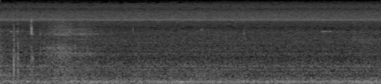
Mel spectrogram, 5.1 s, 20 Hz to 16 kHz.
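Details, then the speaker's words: 2001 Ford F-150 blower fan, previously working only on high, after bad resistor replacement: quiet, low, steady whir with no rattle, squeal or surging; blower running normally. "oh I can hear it running already"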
